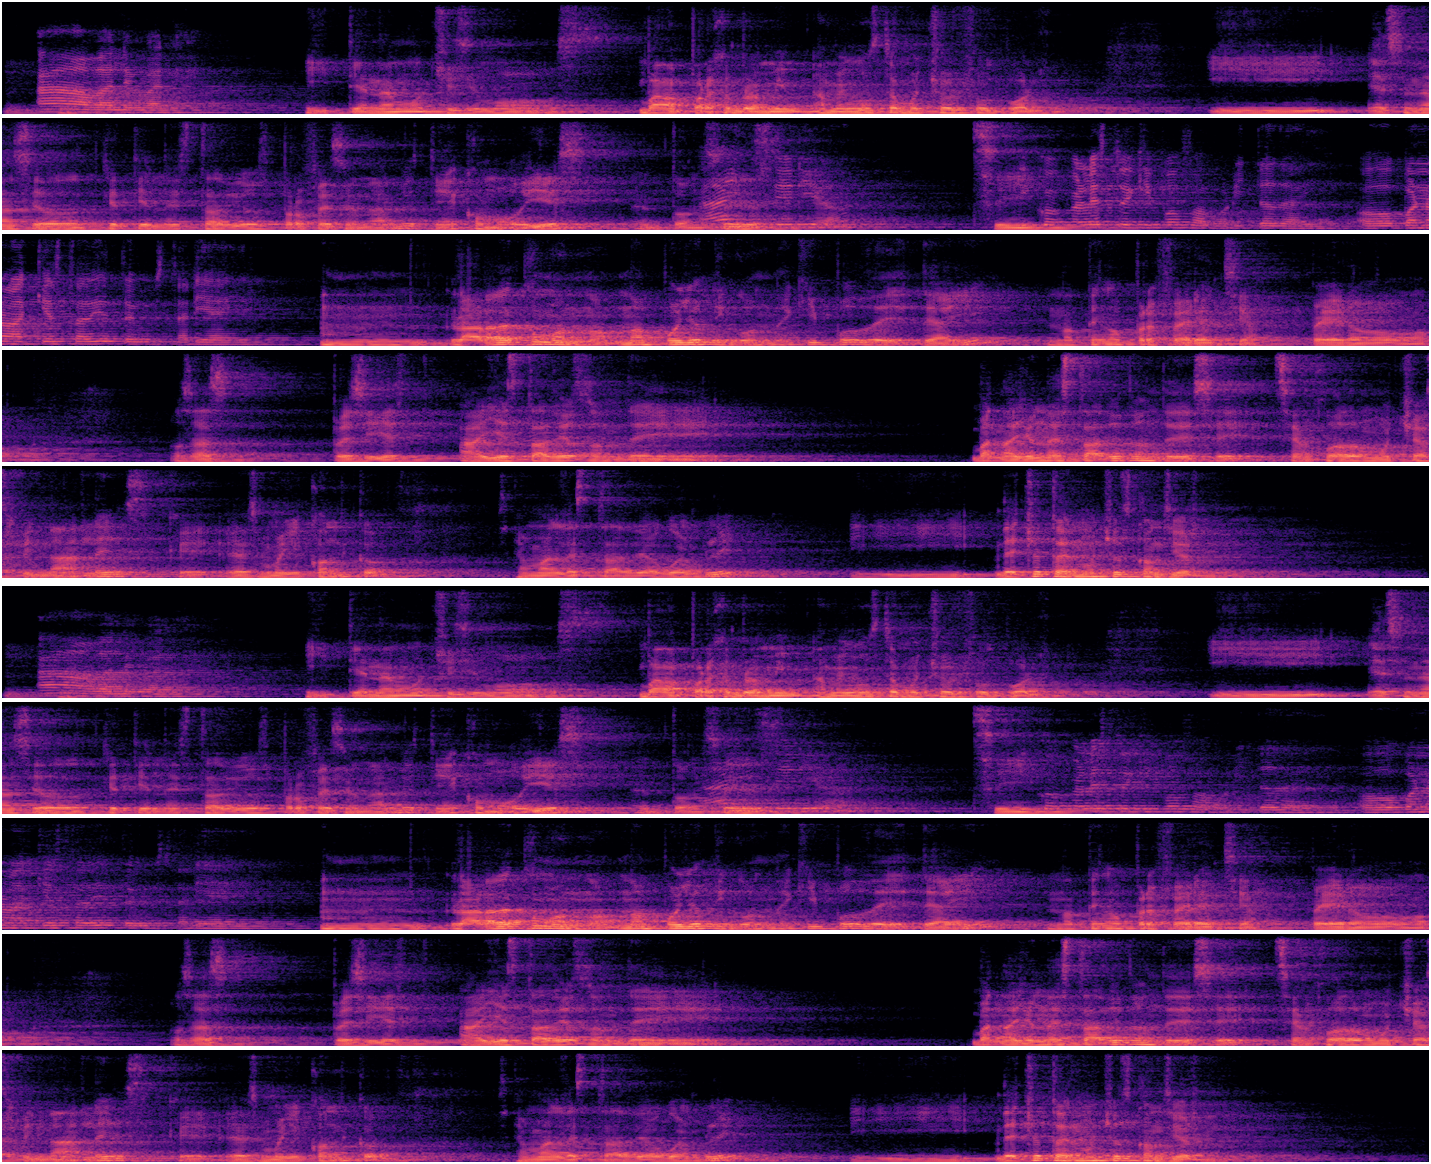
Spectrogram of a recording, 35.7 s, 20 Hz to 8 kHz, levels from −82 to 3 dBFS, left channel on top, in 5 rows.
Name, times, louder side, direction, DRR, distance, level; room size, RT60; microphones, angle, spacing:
voice 1, 0.2-1.0 10.6-11.4 12.3-15.6, left 2 dB, 55° left, 5 dB, 0.7 m, -32 dB
voice 2, 1.5-5.2 6.0-10.9 12.0-12.3 15.9-21.4 22.2-22.5 23.1-23.4 23.7-25.0 26.3-30.7 31.1-32.3 32.8-34.6, equal, 5° left, 4 dB, 0.3 m, -22 dB
11.0 x 5.8 x 3.9 m, 2.1 s
head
